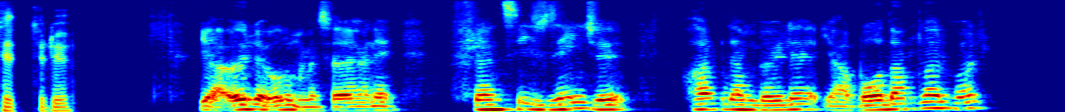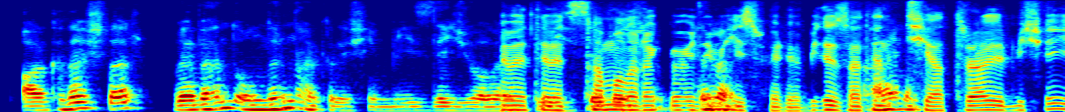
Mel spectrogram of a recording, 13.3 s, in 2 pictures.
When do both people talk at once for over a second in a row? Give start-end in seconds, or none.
9.8-11.3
